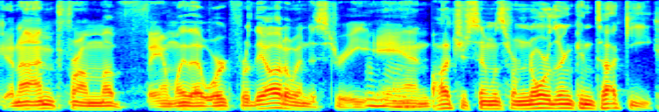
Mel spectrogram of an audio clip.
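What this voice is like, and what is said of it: Detroit accent. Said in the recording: “my stupid Detroit accent I can't shake”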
